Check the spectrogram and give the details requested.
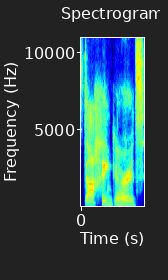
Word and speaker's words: Dachinger: Everybody here says Dachinger. It's fine. It has a nice ring to it. But yes, it's Dachinger. It's an Austrian name.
